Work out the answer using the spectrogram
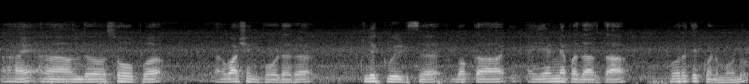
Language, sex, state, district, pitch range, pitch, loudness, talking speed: Tulu, male, Karnataka, Dakshina Kannada, 120-130 Hz, 125 Hz, -18 LUFS, 105 wpm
